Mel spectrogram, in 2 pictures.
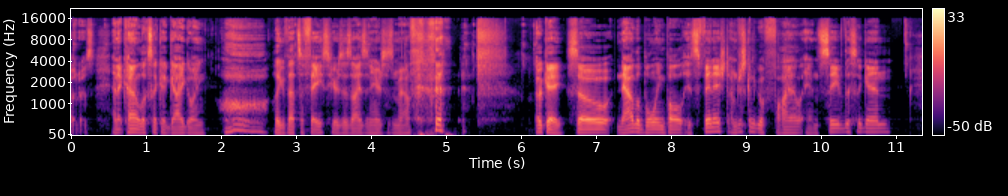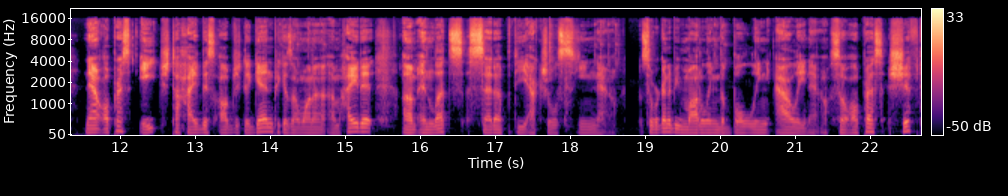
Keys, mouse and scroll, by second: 0.1 middle click, 1.3 scroll up 1, 2.8 shift+middle drag, 3.1-3.5 scroll up 1, 3.5 scroll down 1, 3.7-4.5 shift+middle drag, 4.5 scroll down 2, 4.7-5.5 middle drag, 5.5 scroll up 2, 7.2 scroll down 2, 7.9 scroll down 1, 8.1-13.1 middle drag, 13.1 h, 13.8 scroll down 3, 14.0-14.6 middle drag, 14.6-15.1 scroll up 1, 15.1-16.2 scroll up 1, 16.2-17.3 scroll down 8, 17.3-17.7 scroll down 1, 17.7-19.5 shift+middle drag, 19.5 scroll down 2, 19.8 middle click, 20.1 scroll up 1.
